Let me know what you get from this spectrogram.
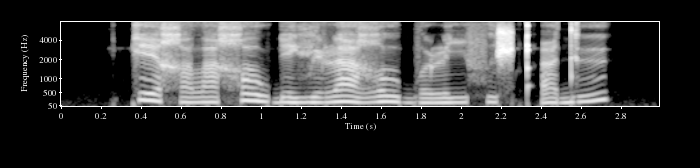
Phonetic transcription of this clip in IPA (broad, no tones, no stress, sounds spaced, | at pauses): k e χ ɐ lˠ a χ o w ɠ e vʲ ɐ ɭ a ʁ u b o ɭ i f ɨ ʃ qʼ e d ʉ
